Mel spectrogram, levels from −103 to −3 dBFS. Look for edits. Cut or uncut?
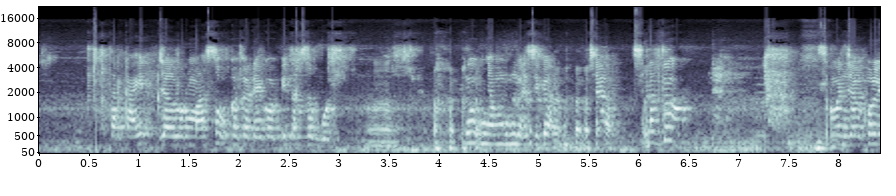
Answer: uncut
